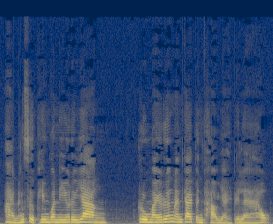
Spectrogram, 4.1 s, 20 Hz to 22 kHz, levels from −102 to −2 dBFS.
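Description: No technical faults can be heard anywhere in the recording.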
